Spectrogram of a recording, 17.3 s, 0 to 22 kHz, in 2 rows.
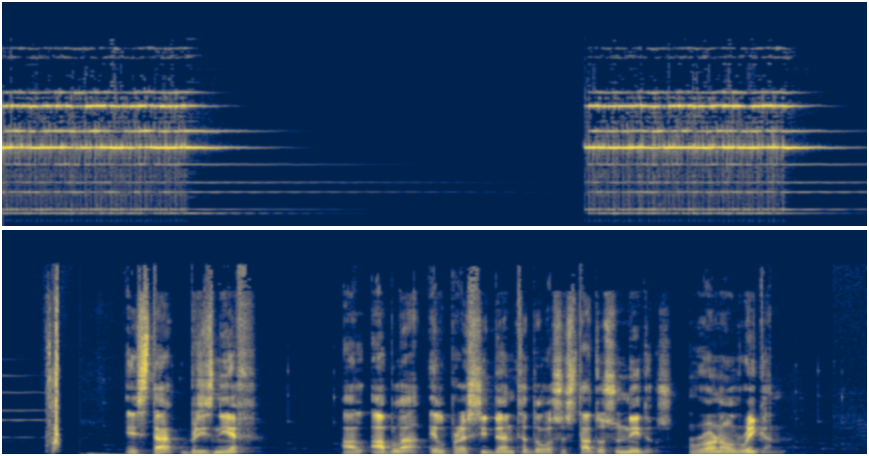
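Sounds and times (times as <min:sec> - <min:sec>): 
old telephone bell ringing: 0:00.0 - 0:04.7, 0:05.8 - 0:09.1
speech: 0:09.9 - 0:11.2, 0:12.0 - 0:16.6.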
